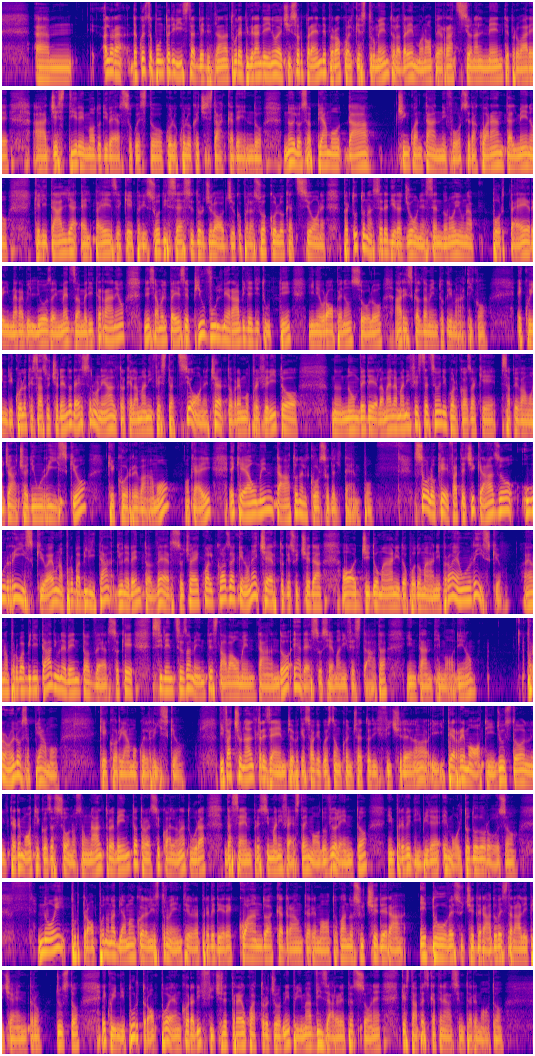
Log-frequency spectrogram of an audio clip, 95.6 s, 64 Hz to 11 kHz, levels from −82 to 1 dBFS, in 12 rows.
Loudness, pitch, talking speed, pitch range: -20 LUFS, 110 Hz, 175 wpm, 100-125 Hz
